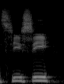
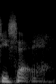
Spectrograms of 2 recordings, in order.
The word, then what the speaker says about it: Cisse: I mean, obviously, Brandon Cece, maybe we can get him in here, your first-round corner, right, that you drafted. It's actually pronounced Cisse. Cisse. It's fancy, all right? It's French.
